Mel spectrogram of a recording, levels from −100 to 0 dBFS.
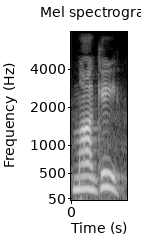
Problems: background sounds at intervals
